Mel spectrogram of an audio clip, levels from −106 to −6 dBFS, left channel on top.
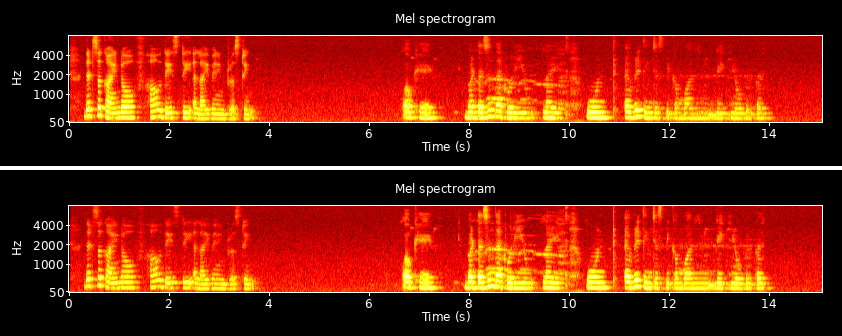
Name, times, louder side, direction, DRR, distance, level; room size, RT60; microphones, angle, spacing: voice 1, 0.3-3.7, left 4 dB, 75° left, 0.4 m, -23 dB
voice 2, 6.6-7.3 7.9-10.8 11.1-13.9, right 3 dB, 60° right, 0.5 m, -20 dB
4.8 x 2.4 x 2.7 m
head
